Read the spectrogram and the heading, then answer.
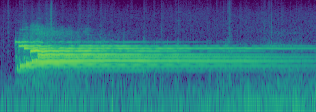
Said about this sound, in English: You will know it is time to turn the page when Tinker Bell rings her little bells like this.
